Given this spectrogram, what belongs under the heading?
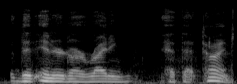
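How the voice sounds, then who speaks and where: The man's voice is somewhat breathy, with a dark, mellow tone. His pitch varies in an ordinary way. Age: 70s. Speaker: affiliate marketer, former juvenile hall teacher. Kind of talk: casual talk to camera. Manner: hesitant, conversational.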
